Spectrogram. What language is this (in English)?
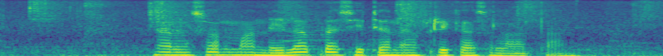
Javanese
